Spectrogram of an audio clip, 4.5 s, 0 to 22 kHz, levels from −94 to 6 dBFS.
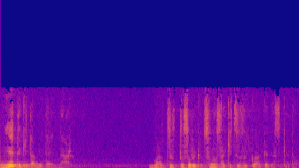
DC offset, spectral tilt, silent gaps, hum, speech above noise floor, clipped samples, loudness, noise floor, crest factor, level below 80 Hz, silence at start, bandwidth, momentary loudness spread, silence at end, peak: under 0.1%; -5 dB/octave; none; none; 30 dB; under 0.1%; -30 LUFS; -57 dBFS; 24 dB; -66 dBFS; 0 s; 10.5 kHz; 20 LU; 0.05 s; -6 dBFS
